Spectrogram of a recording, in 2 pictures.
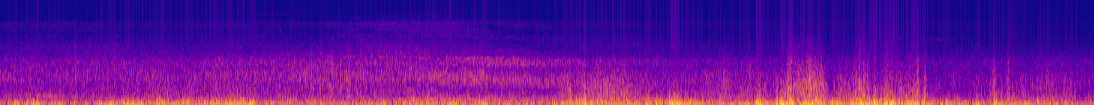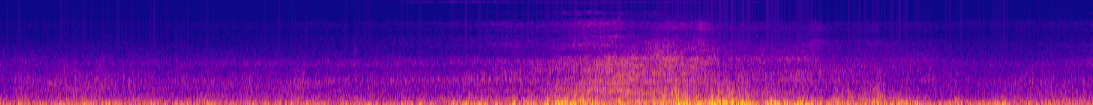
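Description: Wind blows outdoors, rumbling steadily.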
